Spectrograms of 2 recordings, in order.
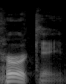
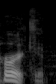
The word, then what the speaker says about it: Hurricane: Now, for those of y'all that don't know how to pronounce it because you look at it spell spelled like Hurricane, but it's Hurricane.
